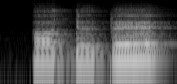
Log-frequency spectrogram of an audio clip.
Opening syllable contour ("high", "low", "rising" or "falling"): low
